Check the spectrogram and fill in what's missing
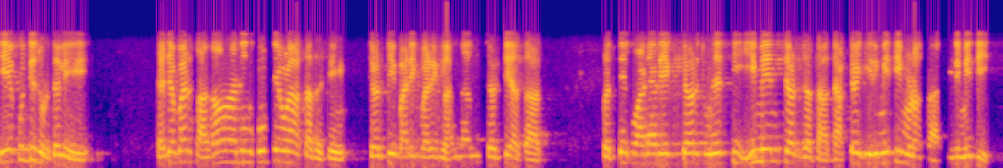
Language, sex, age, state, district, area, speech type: Goan Konkani, male, 60+, Goa, Bardez, rural, conversation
